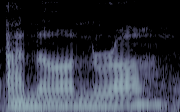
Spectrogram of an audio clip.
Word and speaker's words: Ananra: Asamra. That's Kunlat for congratulations, right? You might want to try Ananra. You just said we are doing you. I was saying it wrong all this time.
